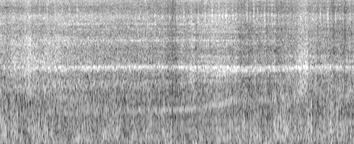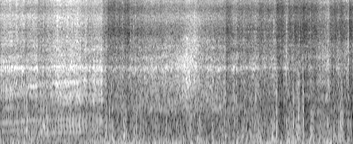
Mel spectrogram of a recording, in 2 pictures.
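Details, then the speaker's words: Suzuki Crystal two-stroke motorcycle on test ride after engine reinstalled, previously rough: steady buzz under wind noise, pitch rising and easing evenly with throttle; smooth, normal running. "suaranya seperti itulah performa mesinnya dan suara mesinnya"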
